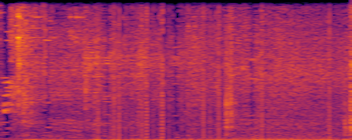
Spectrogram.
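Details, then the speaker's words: Mitsubishi TJ Magna with an ignition fault and no stored trouble codes, idling before a cylinder balance test: deep, lumpy idle with an uneven beat and occasional stumble; one cylinder is missing, running rough. "you can probably hear that it's running quite rough and there's a cylinder missing"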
